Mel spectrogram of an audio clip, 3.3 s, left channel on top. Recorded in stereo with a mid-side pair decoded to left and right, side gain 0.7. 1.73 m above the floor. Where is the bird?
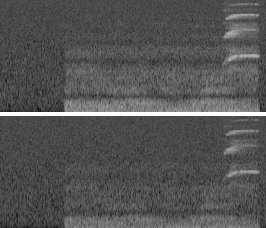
30° left.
